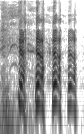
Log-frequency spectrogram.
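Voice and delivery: loud, high burst of relieved laughter. Real, not acted. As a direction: laugh out the nerves. Laughs after ending his intro.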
